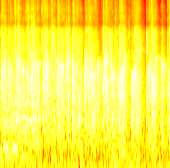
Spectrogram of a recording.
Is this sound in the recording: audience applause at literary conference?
yes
